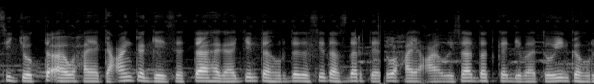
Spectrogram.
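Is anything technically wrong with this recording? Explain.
Yes. From 3.78 to 3.86 s the speech shows an intermittent contact fault: a loose plug or cable connection briefly separates, so the signal path opens for about 41 ms. The sound drops out abruptly, with crackle at both edges and faint hiss during the gap.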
